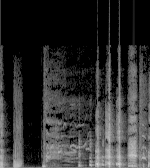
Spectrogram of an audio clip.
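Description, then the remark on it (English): A voice imitates a man farting with a long, buzzing, spluttering raspberry, then coughing in a run of short, sharp bursts, all fairly loud. “He farts, and then he coughs.”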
